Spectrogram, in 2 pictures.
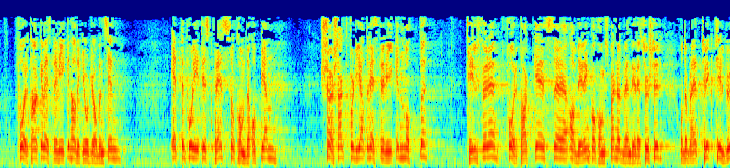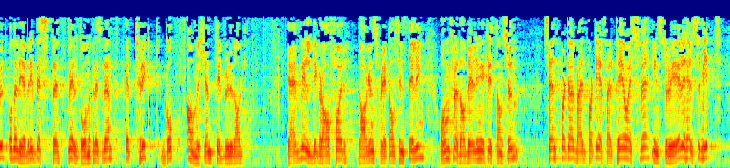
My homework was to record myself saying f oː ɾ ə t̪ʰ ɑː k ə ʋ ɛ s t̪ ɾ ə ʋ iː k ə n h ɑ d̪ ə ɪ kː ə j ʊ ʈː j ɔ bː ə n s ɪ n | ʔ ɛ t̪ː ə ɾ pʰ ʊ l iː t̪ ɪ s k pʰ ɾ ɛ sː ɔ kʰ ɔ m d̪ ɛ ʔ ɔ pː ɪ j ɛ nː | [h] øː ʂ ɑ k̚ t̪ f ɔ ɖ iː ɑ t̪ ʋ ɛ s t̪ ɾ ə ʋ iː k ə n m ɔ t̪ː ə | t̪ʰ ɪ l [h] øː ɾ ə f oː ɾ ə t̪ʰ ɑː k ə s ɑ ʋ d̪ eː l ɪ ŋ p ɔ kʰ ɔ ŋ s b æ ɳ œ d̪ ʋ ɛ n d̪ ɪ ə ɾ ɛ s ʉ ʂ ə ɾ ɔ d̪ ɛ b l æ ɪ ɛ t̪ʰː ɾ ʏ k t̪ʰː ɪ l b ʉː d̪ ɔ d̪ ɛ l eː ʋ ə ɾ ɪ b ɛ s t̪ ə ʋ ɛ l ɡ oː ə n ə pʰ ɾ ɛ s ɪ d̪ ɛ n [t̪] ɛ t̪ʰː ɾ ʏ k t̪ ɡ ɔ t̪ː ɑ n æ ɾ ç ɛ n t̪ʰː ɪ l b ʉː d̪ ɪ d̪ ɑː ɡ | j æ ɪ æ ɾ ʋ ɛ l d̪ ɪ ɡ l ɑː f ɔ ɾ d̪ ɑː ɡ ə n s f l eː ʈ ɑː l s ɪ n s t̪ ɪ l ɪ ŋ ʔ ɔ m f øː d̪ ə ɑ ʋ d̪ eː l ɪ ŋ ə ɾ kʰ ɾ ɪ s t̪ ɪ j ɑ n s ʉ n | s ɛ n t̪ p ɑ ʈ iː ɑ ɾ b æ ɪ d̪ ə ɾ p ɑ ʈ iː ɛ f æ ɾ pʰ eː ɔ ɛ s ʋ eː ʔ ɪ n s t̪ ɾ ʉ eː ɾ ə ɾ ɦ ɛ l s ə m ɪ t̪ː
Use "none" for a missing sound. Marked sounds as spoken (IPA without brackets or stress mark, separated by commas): ʂ, f, t̪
